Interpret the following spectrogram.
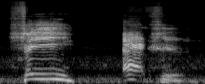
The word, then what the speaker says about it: C-Axis: It's pronounced C-Axis for being a great American patriot.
